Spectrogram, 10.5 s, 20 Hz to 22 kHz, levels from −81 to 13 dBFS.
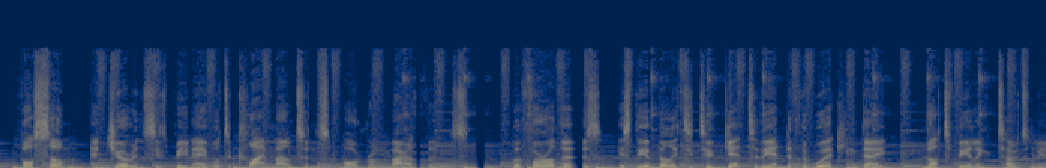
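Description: From 3.75 to 4.86 s the audio has repeated stalls, a stutter. Packets came late, and the jitter buffer ran dry seven times. Each gap was bridged by stretching the last sound, the longest for 90 ms, 186 ms in all. Nothing is lost. The sound drags and hitches.

At 5.70 s there is a call audio freeze lasting until 5.85 s. The last sound is held and fades, with about 30 ms of silence at the end. Then the audio resumes where it stopped, 132 ms later than before. Packets were likely held up in transit.

From 9.11 to 10.44 s a jitter buffer speed-up plays the audio at 104% speed. The buffer had built up extra delay. Tiny pitch-period slices, around 50 ms in total, were cut out. Pitch stays the same, and the pace is only slightly faster.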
